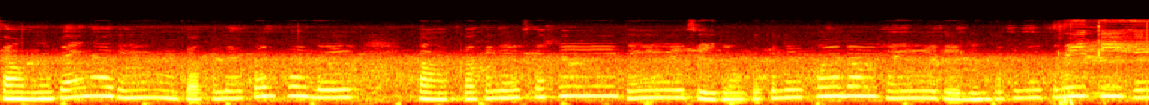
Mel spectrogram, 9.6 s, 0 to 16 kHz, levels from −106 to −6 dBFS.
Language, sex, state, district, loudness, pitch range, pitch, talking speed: Hindi, female, Rajasthan, Bikaner, -16 LUFS, 235-310 Hz, 270 Hz, 140 wpm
